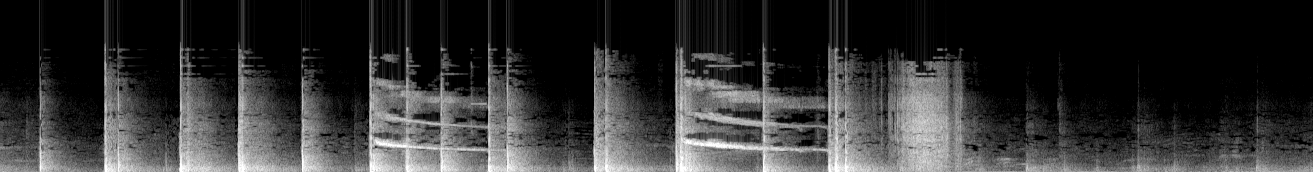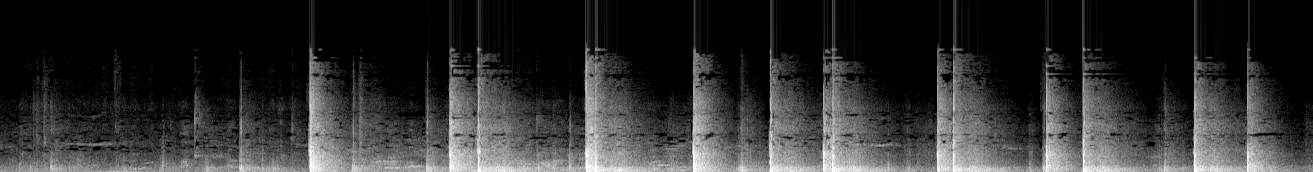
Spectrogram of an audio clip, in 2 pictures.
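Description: Fireworks explode overhead in rapid loud bangs.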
